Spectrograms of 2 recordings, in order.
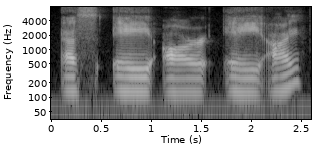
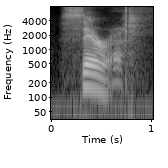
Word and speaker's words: Sarai: For people that have never seen the name Sarai, Sarai, they're going to assume it's pronounced Sarah.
